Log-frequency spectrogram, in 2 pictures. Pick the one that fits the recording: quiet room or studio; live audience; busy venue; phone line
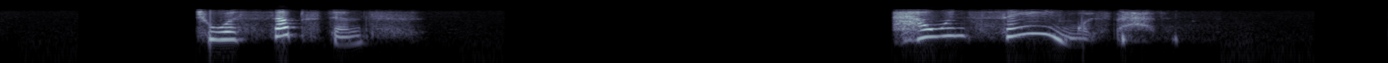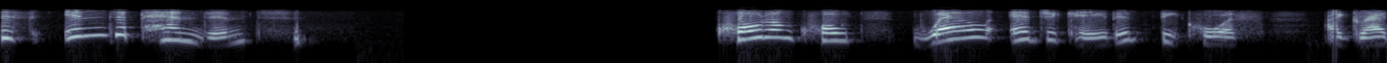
phone line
